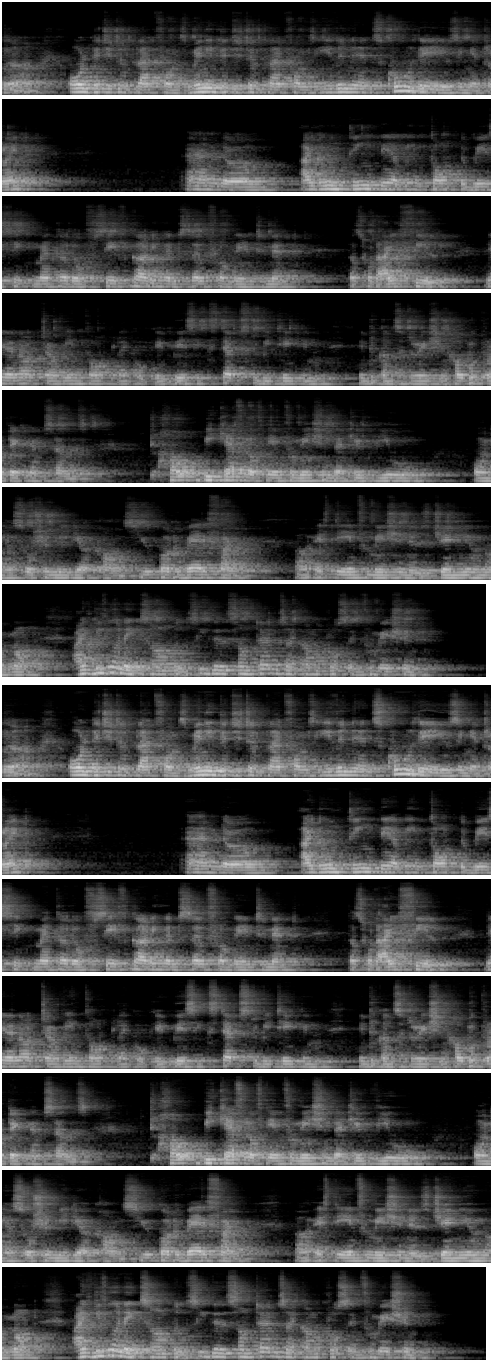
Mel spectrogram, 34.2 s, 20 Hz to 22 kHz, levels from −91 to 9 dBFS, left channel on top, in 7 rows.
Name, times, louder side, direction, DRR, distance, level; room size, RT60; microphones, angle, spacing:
voice 1, 0.0-5.2 6.7-7.6 7.9-12.7 13.3-14.2 14.6-17.9 18.2-20.4 21.0-23.8 24.3-26.9 27.4-33.5, right 1 dB, 90° right, 3.5 m, -22 dB
25.0 x 23.5 x 8.5 m
head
